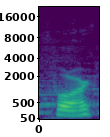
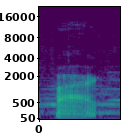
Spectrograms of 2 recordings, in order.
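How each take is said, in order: First: The vowel sounds like 'or'. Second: The vowel sounds like 'ar'. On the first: "instead of fork" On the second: "we'll say fark"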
